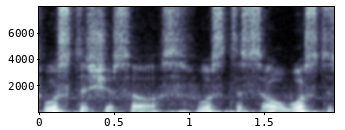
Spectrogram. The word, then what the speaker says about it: Worcestershire: you pronounce it i i've heard some people pronounce it warcestershire sauce and it's it's worcestershire sauce what's this or worcester sauce yeah and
